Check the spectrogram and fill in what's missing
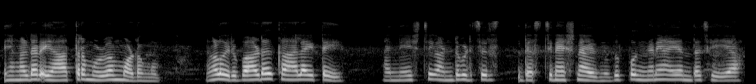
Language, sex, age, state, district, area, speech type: Malayalam, female, 18-30, Kerala, Malappuram, urban, spontaneous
